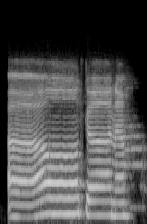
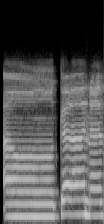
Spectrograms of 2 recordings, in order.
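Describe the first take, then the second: First: Second glottal stop is softened, long vowel inserted. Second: Only a single glottal stop is pronounced. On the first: "tashil hamzah kedua tapi ada idghal di sini" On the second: "dengan satu hamzah saja"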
